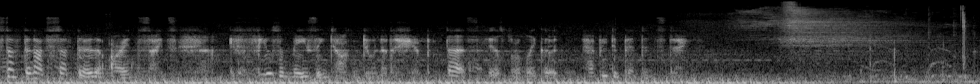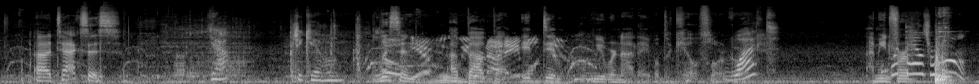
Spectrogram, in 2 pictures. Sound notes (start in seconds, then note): 9.6 transition sound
